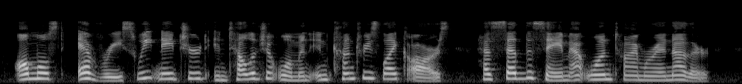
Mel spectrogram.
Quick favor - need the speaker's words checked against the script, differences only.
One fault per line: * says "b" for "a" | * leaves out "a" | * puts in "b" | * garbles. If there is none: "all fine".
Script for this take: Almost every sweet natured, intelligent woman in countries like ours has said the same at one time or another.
all fine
